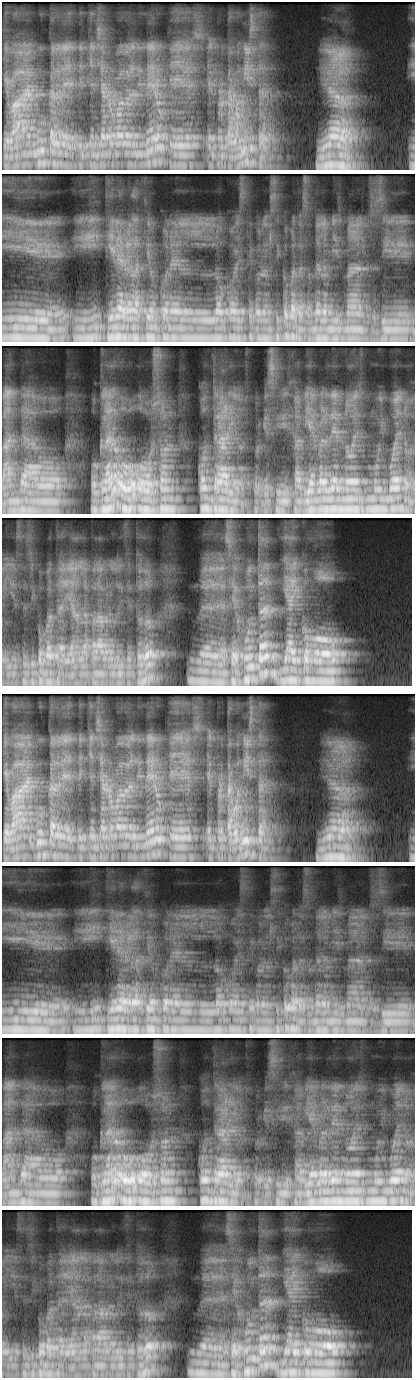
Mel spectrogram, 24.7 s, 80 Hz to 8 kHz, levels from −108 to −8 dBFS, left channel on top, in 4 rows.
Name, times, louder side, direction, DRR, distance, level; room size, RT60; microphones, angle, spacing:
voice 1, 0.0-4.0, right 3 dB, 45° right, 0.7 m, -25 dB
voice 2, 4.7-5.3 6.1-15.0 15.3-23.6, left 2 dB, 40° left, 0.4 m, -25 dB
6.2 x 2.7 x 2.2 m
head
